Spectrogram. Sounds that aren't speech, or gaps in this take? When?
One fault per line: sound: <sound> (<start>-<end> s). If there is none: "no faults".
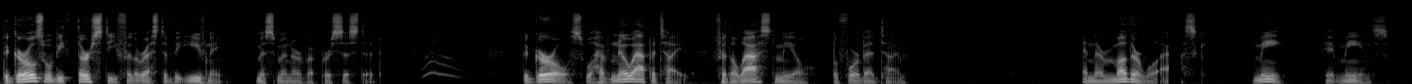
sound: breath (4.2-4.7 s)
sound: dropout (11.7-11.8 s)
